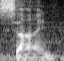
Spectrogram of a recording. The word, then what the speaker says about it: sine: sine the abbreviation is it looks like sin but we pronounce it sine uh it is opposite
